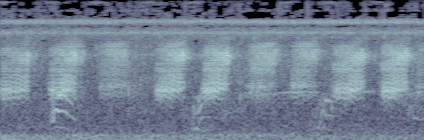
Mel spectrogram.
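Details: Mating common tree frogs, one female spawning with two males, amid a chorus of many calling frogs. Rasping croak bursts come in an uneven run of about two per second, with soft falling chirps between them.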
